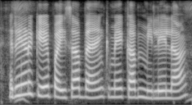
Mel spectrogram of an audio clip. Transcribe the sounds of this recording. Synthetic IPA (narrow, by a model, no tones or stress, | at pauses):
ɾeːɽ̃kepəɪsabɛ̃ːŋkmẽkɐbmɪleːlaː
